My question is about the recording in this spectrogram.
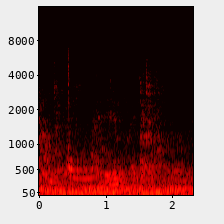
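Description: Backgammon checkers clicking lightly as they are picked up and set down on the board, with one sharp click about half a second in and softer ones later.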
